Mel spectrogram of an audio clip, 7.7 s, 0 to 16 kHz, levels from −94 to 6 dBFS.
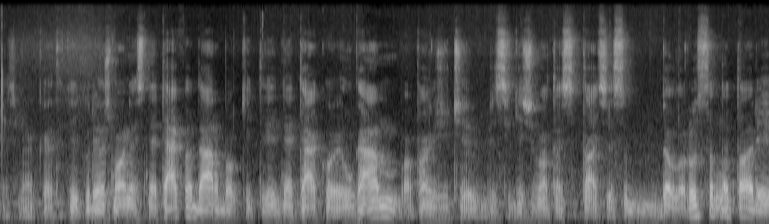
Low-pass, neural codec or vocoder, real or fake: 14.4 kHz; none; real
